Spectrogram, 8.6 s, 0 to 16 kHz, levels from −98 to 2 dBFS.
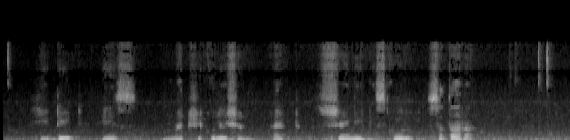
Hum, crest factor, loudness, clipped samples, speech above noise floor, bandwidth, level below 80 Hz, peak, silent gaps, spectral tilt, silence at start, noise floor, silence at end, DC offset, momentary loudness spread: none; 20 dB; -33 LUFS; under 0.1%; 26 dB; 11.5 kHz; -62 dBFS; -16 dBFS; none; -6 dB/octave; 0.6 s; -58 dBFS; 0.05 s; under 0.1%; 17 LU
